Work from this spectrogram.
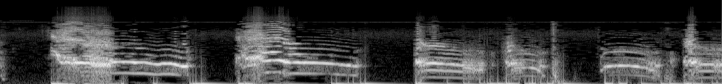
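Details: Staffordshire Bull Terrier crying through its first night indoors: drawn-out, falling whines, each starting high and sliding down. Five or six cries with short gaps, some breaking into quick yelps.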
